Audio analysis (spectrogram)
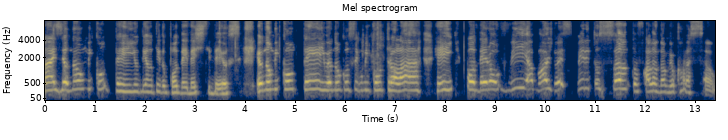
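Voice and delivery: crying, tearful, overcome preaching voice. Speaking to dear listeners while praising God, tearful voice. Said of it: "me perdoe a voz chorosa".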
